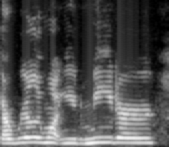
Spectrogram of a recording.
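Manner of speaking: tearful voice broken by sobs, pleading tone. Retelling a story where the woman pleads with Chukalu, imitating someone crying. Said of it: "and she's like crying".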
